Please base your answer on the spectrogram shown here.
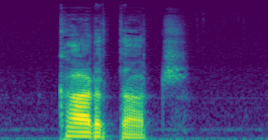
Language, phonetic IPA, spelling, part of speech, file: Polish, [ˈkartat͡ʃ], kartacz, noun, Pl-kartacz.ogg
